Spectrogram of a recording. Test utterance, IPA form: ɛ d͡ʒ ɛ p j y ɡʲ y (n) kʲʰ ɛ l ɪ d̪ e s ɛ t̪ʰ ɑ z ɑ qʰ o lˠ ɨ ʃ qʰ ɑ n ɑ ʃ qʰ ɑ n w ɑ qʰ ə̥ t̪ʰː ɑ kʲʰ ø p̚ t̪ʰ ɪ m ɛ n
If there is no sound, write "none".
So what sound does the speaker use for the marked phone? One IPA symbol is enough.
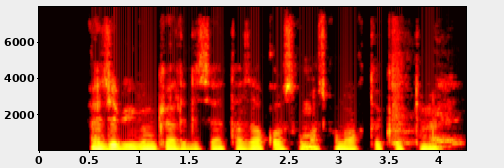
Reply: m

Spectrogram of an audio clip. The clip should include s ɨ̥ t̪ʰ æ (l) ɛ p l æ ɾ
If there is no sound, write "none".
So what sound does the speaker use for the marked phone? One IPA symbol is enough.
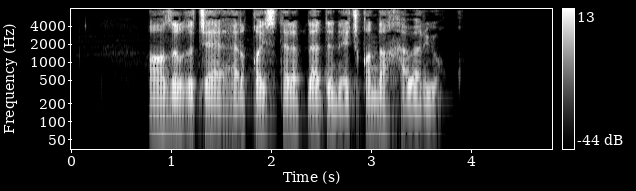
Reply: ɾ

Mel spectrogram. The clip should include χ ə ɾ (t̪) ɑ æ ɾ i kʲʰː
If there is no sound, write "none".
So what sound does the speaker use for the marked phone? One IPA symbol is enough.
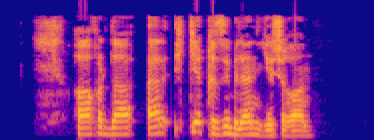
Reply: d̪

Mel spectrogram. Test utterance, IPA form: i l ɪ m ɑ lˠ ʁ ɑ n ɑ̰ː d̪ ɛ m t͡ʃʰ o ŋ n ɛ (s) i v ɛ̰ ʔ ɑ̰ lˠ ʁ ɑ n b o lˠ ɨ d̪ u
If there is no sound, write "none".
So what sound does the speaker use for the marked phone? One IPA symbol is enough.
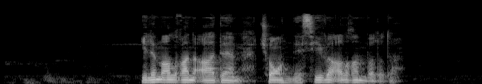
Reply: s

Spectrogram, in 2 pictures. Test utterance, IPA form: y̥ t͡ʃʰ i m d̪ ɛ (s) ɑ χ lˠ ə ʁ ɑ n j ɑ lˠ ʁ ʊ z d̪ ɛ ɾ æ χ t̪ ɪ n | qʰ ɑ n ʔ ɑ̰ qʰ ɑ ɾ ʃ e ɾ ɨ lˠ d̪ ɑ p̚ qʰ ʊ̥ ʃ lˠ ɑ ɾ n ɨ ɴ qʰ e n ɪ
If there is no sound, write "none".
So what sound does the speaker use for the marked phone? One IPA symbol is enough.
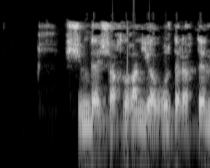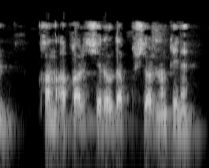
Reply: ʃ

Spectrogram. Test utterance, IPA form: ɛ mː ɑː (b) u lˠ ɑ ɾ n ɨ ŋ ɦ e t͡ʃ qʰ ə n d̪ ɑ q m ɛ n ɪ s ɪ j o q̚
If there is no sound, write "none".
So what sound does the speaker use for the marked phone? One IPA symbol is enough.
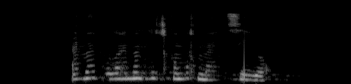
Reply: b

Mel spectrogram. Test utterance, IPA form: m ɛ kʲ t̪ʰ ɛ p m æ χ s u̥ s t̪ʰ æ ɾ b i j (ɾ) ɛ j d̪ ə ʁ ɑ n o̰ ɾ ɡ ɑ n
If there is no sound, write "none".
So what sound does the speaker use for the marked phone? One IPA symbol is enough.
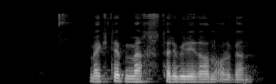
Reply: l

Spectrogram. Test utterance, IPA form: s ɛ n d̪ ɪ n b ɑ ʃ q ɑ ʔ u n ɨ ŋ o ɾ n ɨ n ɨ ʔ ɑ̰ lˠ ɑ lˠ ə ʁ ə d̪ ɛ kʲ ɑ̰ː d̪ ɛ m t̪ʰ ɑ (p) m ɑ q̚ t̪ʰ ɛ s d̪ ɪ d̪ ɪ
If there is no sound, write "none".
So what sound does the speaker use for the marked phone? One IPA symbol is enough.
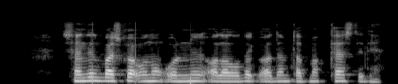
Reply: p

